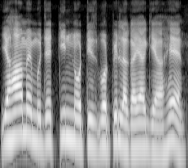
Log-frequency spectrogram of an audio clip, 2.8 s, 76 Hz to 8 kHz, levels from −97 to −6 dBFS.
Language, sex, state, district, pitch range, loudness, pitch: Hindi, male, Arunachal Pradesh, Lower Dibang Valley, 135-160 Hz, -17 LUFS, 150 Hz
